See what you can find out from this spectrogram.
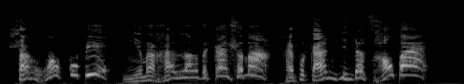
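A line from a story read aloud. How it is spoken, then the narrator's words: Loud shout. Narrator (Chinese): 徐有贞已经大声的喝道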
